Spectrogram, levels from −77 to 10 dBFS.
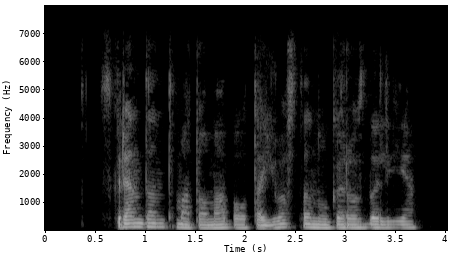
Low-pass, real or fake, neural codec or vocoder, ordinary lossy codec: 7.2 kHz; real; none; Opus, 64 kbps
